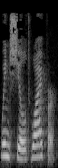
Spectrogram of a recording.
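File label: "windshield wiper", English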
